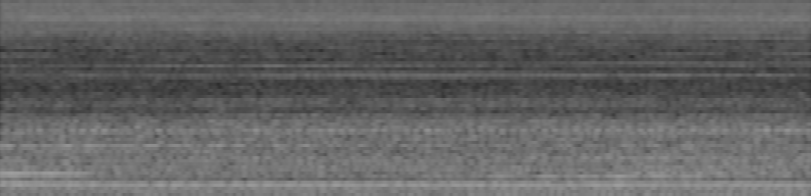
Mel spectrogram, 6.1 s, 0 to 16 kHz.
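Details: Five-month-old Samsung 2023 WW25B6900AW/A2 front-load washer buzzing since the first month at about 70 dB, louder when draining with no water; steady low droning buzz with constant mid-low pitch, source not identified.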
